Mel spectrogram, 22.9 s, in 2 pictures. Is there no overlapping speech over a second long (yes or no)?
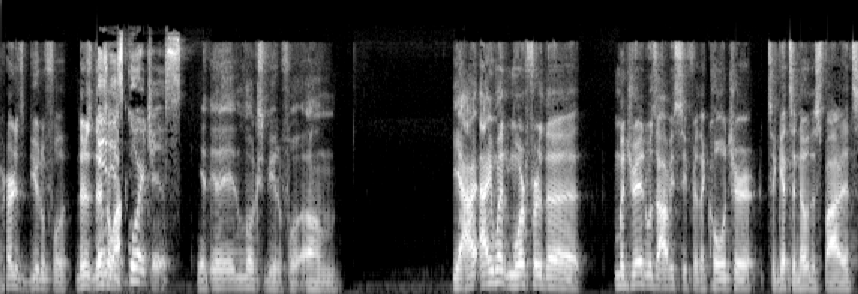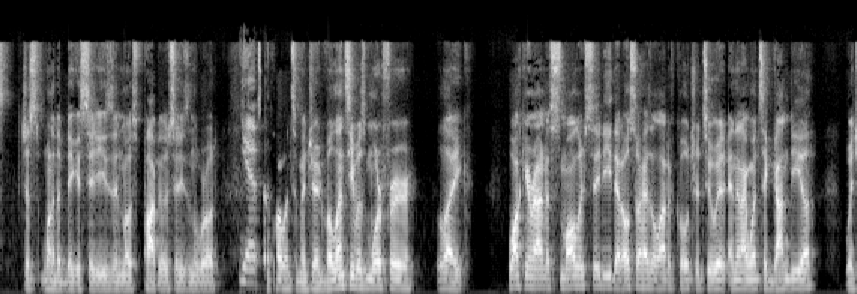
yes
